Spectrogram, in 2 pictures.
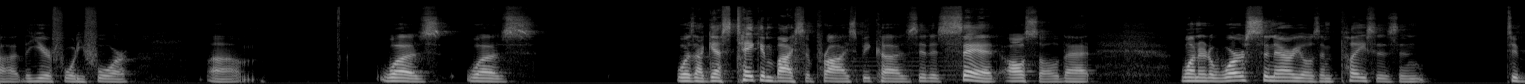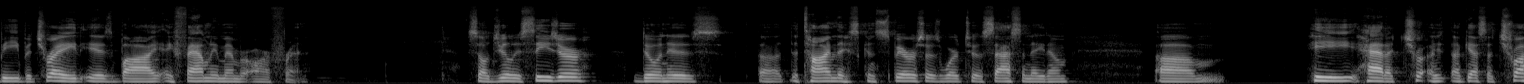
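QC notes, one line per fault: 8.32–9.70 s: GSM phone buzz, a hard, raspy tone sitting about 28 dB below the speech, pulsing at 217 Hz and stacked with dense harmonics that have nothing to do with the talker. A nearby 2G handset was transmitting its bursts 217 times a second, and the audio circuitry rectified those radio pulses into an audible pulse train. The buzz holds steady for its full 1.4 s, which points to the phone being on a call.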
